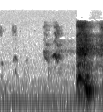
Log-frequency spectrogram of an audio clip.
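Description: A short hush, then a man bursts out laughing about one and a half seconds in.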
